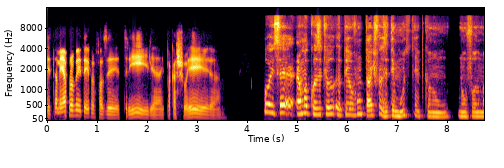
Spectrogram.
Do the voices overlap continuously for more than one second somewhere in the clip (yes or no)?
no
